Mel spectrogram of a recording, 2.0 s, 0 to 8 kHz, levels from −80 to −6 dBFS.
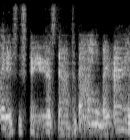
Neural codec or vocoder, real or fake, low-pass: codec, 44.1 kHz, 0.9 kbps, DAC; fake; 7.2 kHz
